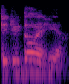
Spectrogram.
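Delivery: breathy whisper, slow; whispered to a ghost. Real, not acted. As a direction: whisper it slowly into the dark. Repeats question whispered to spirit.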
